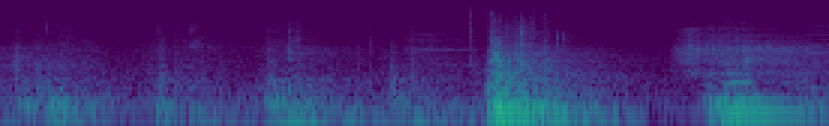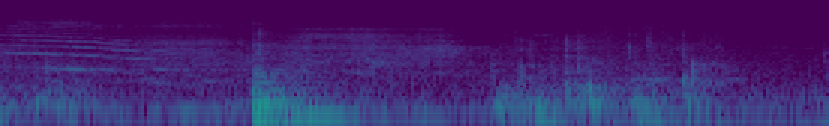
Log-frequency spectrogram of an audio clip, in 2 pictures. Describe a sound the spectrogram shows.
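A door handle rattles and a door creaks open.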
